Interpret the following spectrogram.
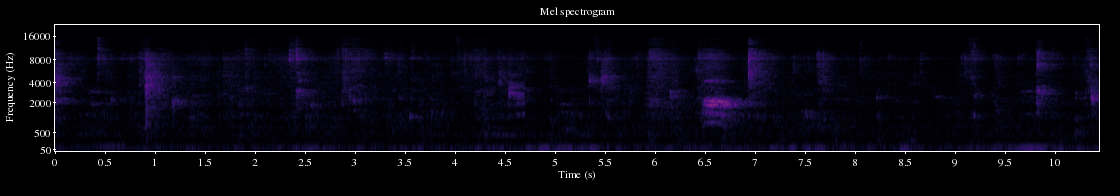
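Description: Eating sounds: faint wet smacking and squishing as rice and curry are mixed by hand and chewed, with scattered short clicks and one louder wet smack about two-thirds of the way in, over a steady low hum.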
